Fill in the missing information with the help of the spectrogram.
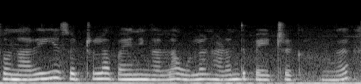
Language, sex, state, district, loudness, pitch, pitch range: Tamil, female, Tamil Nadu, Kanyakumari, -15 LUFS, 230 Hz, 220-250 Hz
